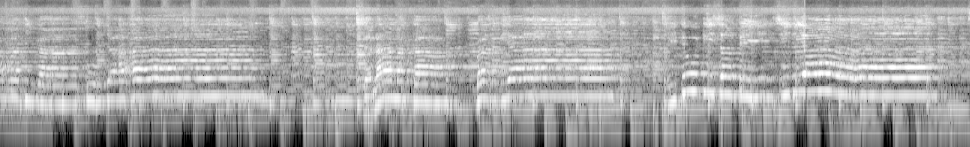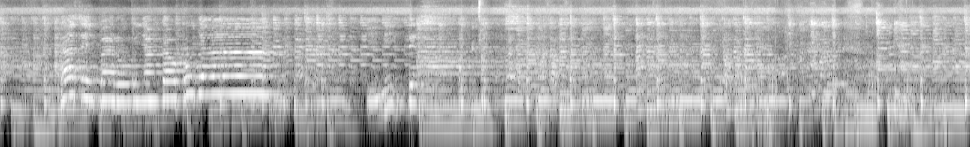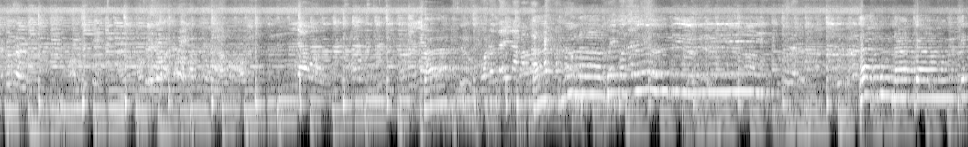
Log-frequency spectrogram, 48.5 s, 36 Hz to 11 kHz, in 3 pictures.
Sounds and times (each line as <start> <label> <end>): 18.9 kareoke a gogo 48.4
